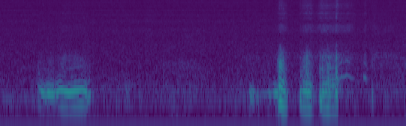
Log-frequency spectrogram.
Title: Snoring With Eyes Open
